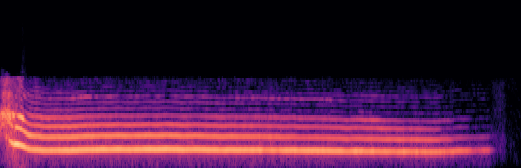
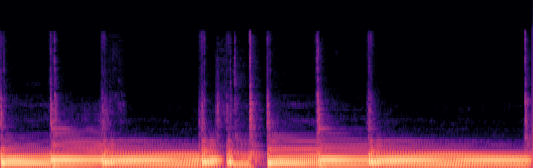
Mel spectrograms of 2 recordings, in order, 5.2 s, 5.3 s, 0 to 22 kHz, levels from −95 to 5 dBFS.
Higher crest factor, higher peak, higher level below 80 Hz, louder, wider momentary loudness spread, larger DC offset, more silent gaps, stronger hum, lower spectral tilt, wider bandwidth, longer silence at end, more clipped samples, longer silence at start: about the same, 14 dB vs 12 dB; second, -4 dBFS vs 0 dBFS; second, -66 dBFS vs -24 dBFS; second, -19 LUFS vs -14 LUFS; first, 11 LU vs 5 LU; neither; neither; neither; second, -4 dB/octave vs -12 dB/octave; first, 4 kHz vs 2.1 kHz; first, 0.3 s vs 0 s; neither; about the same, 0 s vs 0 s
